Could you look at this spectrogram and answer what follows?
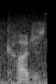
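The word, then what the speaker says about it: Kage: AD runes, we see that he's built a Kaj's Lucky Pick, or Cage's Lucky Pick. I'm never quite Cages. sure how to pronounce that.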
